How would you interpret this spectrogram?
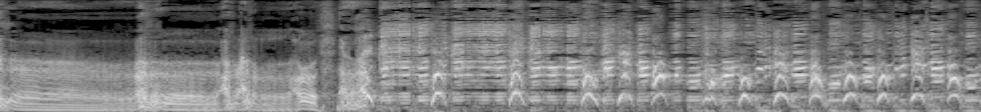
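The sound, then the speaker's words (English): A long, wailing howl gives way to a steady run of loud, rhythmic baying barks from bloodhounds set loose to chase escaping convicts, repeating quickly for several seconds. “Didn't matter how far or how fast they ran, because they turned the dogs loose on them. And you know those bloodhounds were hungry.”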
